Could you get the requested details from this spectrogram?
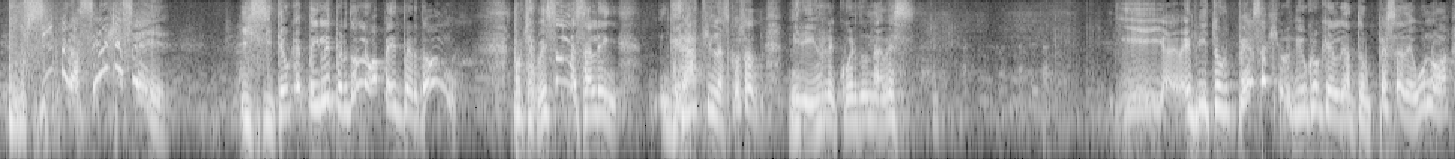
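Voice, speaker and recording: His voice high, gravelly and slightly rough, this pastor speaks at normal speed but is very animated. During the church service he tells self-deprecating anecdotes in his sermon and asks the congregation questions.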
